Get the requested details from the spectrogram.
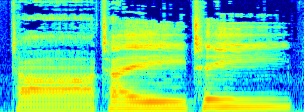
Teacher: the point of your tongue where it touches the roof of your mouth is slightly further forward as you go through those three syllables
